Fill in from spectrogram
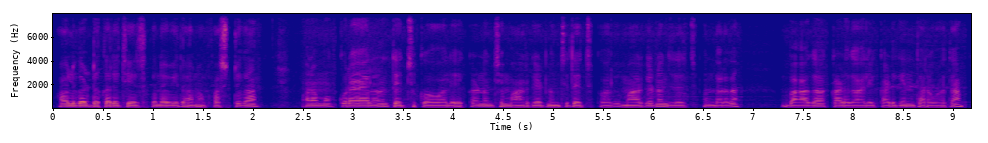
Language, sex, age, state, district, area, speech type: Telugu, male, 18-30, Telangana, Vikarabad, urban, spontaneous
